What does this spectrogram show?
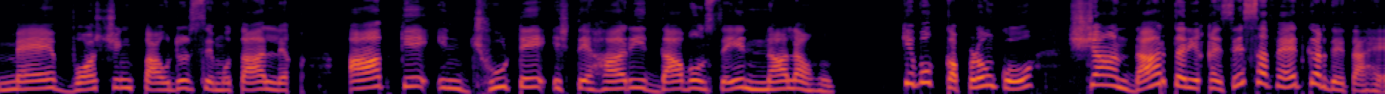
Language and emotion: Urdu, angry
